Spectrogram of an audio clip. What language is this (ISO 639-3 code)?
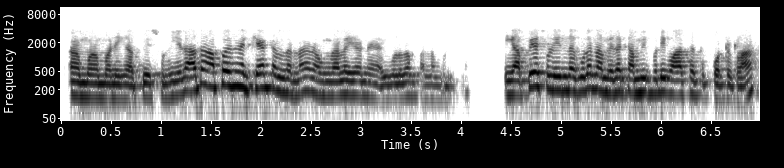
tam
